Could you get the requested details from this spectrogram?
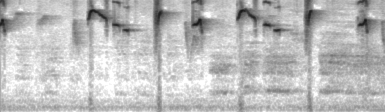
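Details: White-winged triller singing in sharp, rapid bursts, used as a training model for other songbirds: high downslurred whistles and quick stuttered chips in loose clusters, with short silent gaps between phrases.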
